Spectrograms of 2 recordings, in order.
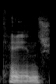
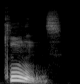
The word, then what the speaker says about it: Keynes: And even more so, she's not even pronouncing the one guy's name correctly, John Maynard Keynes. She's calling him Keynes, like the steakhouse in New York.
